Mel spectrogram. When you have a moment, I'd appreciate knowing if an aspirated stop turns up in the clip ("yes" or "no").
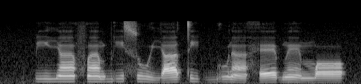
no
